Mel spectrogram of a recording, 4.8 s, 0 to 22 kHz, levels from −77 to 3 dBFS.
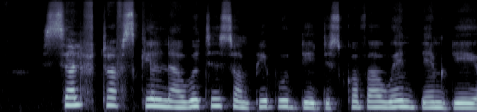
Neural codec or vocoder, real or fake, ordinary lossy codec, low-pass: autoencoder, 48 kHz, 128 numbers a frame, DAC-VAE, trained on Japanese speech; fake; none; none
